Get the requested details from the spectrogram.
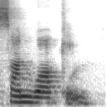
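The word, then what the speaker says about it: San Joaquin: hang out with yes San joen Valley I lived in Bakersfield um pronounce sun walking okay thanks oh God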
